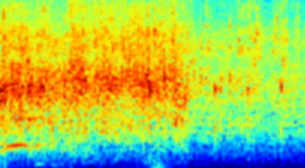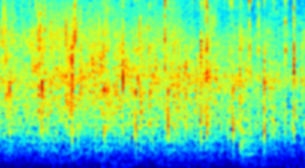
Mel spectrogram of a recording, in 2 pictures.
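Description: An audience claps steadily, a dense wash of many hands that holds loud for about two seconds, then eases to a lighter, thinner patter of scattered claps for the rest.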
